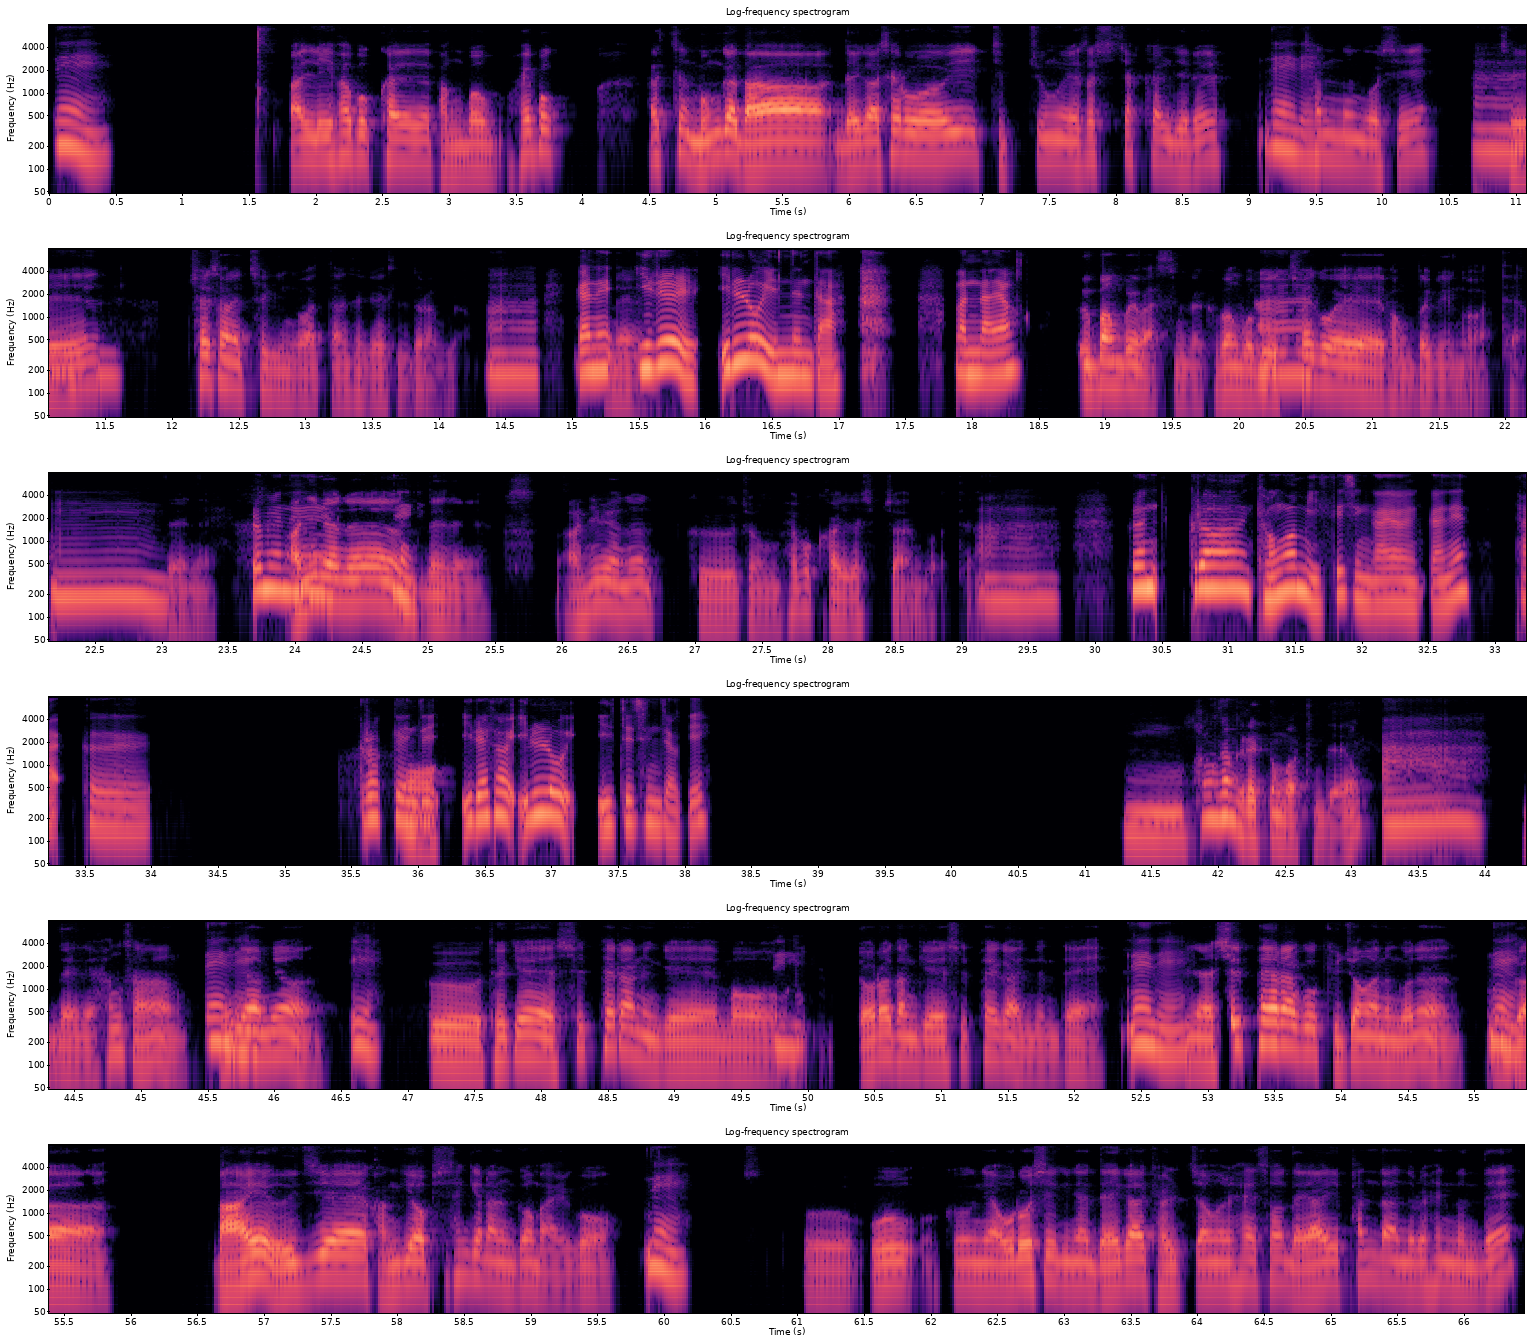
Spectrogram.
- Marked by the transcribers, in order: lip smack; laugh; lip smack; other background noise; tapping
- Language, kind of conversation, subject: Korean, podcast, 실패로 인한 죄책감은 어떻게 다스리나요?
